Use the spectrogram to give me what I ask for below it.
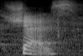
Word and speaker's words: chaises: I have to add an S for the plural, but I will not pronounce this S. So il y a 7 chaises.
